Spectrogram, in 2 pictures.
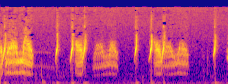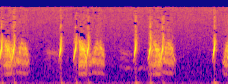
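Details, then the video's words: Common quail (batair) calling, a special night call used by hunters: short sharp notes often grouped in threes, mixed with hoarser, broader croaking bursts, repeated about once a second with clicking in the background. "Batair sounds common Quail sounds Batair ki awaz rat k liya special awaz"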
